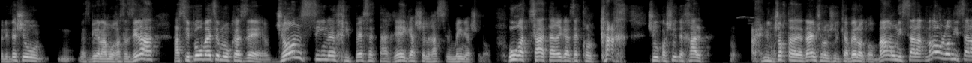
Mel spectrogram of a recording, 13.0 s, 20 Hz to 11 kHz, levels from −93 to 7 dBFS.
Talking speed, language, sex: 200 wpm, English, male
